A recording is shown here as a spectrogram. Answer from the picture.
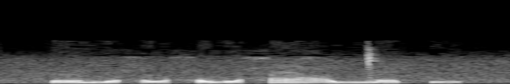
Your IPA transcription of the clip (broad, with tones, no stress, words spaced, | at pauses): ə˞˥n̪ʊ˨ħə˞˨ ħʊ˥wɪ˨ ħæ˥ʕi˨ ŋ͡ǀɛ˥k͡pɪ˩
